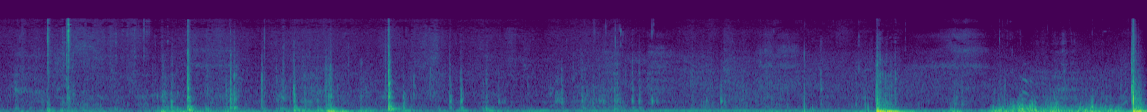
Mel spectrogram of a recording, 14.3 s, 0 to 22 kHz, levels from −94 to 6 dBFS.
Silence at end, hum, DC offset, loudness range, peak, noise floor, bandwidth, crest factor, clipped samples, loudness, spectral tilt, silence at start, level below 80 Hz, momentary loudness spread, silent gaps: 0 s; none; under 0.1%; 18 LU; 0 dBFS; -51 dBFS; 11 kHz; 26 dB; under 0.1%; -32 LUFS; -6 dB/octave; 0.6 s; -28 dBFS; 21 LU; none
